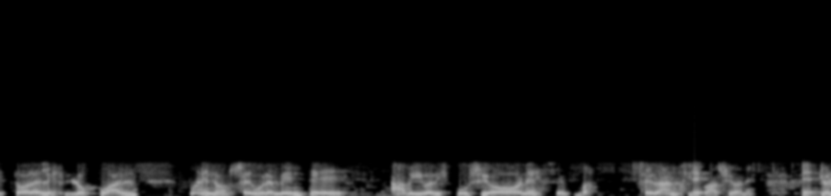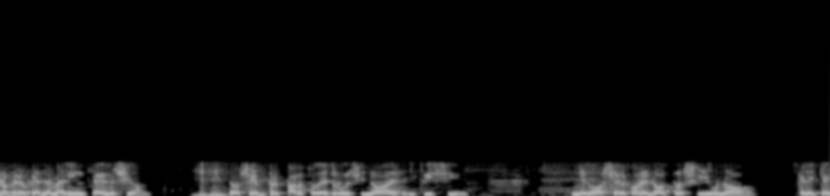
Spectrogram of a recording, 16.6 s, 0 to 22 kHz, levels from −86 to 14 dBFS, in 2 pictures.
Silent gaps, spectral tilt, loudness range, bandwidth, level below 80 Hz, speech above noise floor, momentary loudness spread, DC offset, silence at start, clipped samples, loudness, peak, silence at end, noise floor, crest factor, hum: 9.84-10.21 s, 15.90-16.25 s; -10.5 dB/octave; 3 LU; 4 kHz; -60 dBFS; 33 dB; 8 LU; under 0.1%; 0 s; under 0.1%; -17 LUFS; -2 dBFS; 0 s; -50 dBFS; 16 dB; none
